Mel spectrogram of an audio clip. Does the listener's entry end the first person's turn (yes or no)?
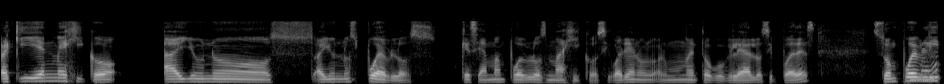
no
